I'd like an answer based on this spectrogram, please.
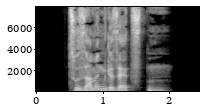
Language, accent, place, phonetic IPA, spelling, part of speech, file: German, Germany, Berlin, [t͡suˈzamənɡəˌzɛt͡stn̩], zusammengesetzten, adjective, De-zusammengesetzten.ogg
- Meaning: inflection of zusammengesetzt: 1. strong genitive masculine/neuter singular 2. weak/mixed genitive/dative all-gender singular 3. strong/weak/mixed accusative masculine singular 4. strong dative plural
